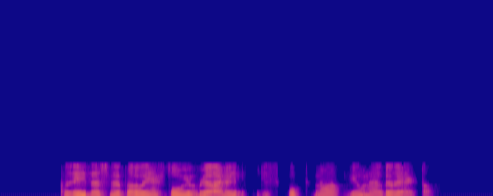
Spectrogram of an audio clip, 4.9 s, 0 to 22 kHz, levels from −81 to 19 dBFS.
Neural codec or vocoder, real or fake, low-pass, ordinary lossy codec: codec, 16 kHz, 0.5 kbps, FreqCodec, larger model; fake; 3.6 kHz; AAC, 32 kbps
